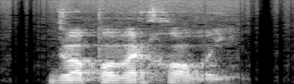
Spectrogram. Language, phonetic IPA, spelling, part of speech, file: Ukrainian, [dwɔpɔʋerˈxɔʋei̯], двоповерховий, adjective, LL-Q8798 (ukr)-двоповерховий.wav
- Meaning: 1. two-storey 2. double-decker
